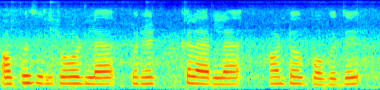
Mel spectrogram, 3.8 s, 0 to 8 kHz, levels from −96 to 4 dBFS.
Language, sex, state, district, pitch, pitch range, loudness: Tamil, female, Tamil Nadu, Kanyakumari, 215 Hz, 205-225 Hz, -17 LUFS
